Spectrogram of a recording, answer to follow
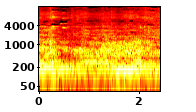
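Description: A motorcycle engine running steadily as it rides past, a low even hum that fades near the end.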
